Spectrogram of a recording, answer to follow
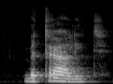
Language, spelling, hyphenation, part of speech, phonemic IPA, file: Dutch, betralied, be‧tra‧lied, adjective, /bəˈtraː.lit/, Nl-betralied.ogg
- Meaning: covered with bars, as in a cage or in front of a prison window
